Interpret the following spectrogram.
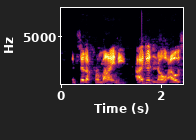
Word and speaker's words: Hermione: I thought it was pronounced Hermione instead of Hermione.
